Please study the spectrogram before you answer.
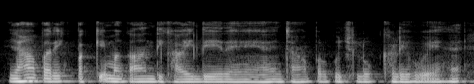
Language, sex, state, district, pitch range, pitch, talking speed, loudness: Hindi, male, Uttar Pradesh, Lalitpur, 120-130 Hz, 125 Hz, 200 wpm, -18 LUFS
